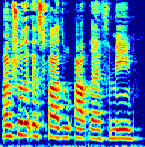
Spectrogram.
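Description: A woman's voice: medium pitch, brisk. A woman from Portugal, chatting as a podcast guest and often breaking off to restart her sentences. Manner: chatty, self-interrupting, laughs often. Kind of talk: casual conversation.

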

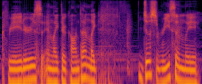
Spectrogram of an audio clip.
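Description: A man's voice: medium pitch, fairly even intonation, slow pace, a little mellow, soft background music. A young man with a cold, congested, chatting casually as a podcast co-host and rambling with lots of filler words. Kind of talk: casual chat.

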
